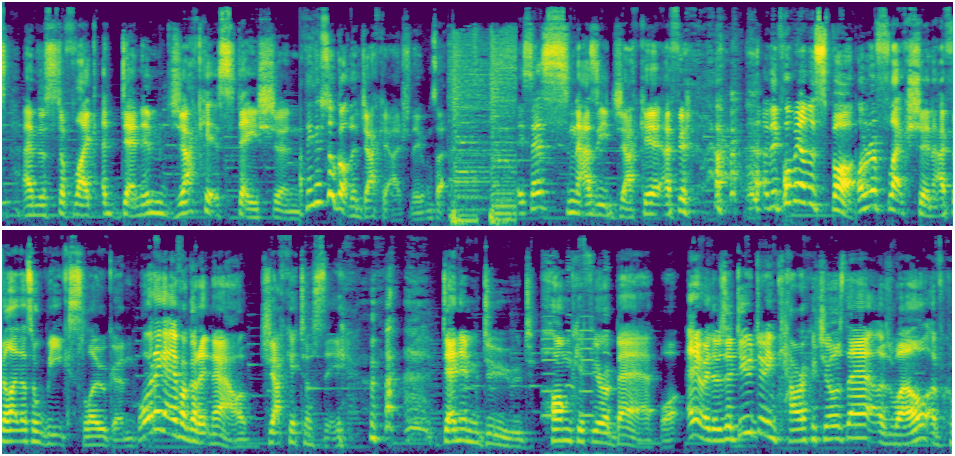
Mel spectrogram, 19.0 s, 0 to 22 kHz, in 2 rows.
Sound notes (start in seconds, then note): 13.0 laughs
